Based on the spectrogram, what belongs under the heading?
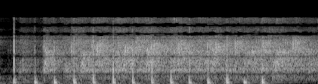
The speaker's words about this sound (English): So it is stated in front of Vishnu Vigrahas, if anybody claps, can you all clap?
